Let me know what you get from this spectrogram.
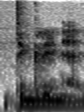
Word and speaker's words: Tigrinya: He's learned two extra languages, Arabic Tigrinya? – Yeah, Tigrinya. You said it right.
